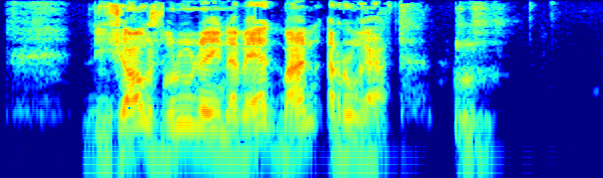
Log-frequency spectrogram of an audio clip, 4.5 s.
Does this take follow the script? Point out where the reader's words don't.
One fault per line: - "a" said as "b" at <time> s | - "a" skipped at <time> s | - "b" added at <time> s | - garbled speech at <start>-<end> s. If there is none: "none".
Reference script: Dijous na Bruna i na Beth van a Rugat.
- "na" skipped at 1.2 s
